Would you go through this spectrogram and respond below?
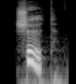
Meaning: what's more, moreover, and even, indeed
- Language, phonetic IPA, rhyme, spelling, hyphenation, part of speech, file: Hungarian, [ˈʃøːt], -øːt, sőt, sőt, conjunction, Hu-sőt.ogg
